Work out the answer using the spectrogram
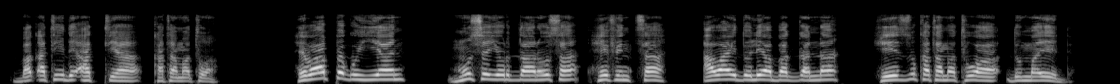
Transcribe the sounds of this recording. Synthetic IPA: bɐkʼɐt̪iːd̪ɛɐt̪ːɪjaːkɐt̪ɐmɐt̪ʊwaː | hɛwaːpːɛɡʊjːɪjan | mʊsɛjɔɾd̪aːnoːsɐhɛfɪnt͡sːa | ɐwɐjd̪ɔlɪjaːbɐɡːɐnːɐ | he̞ːzːʊkɐt̪ɐmɐt̪ʊwaːd̪ʊmːɐje̞ːd̪ːɐ̥

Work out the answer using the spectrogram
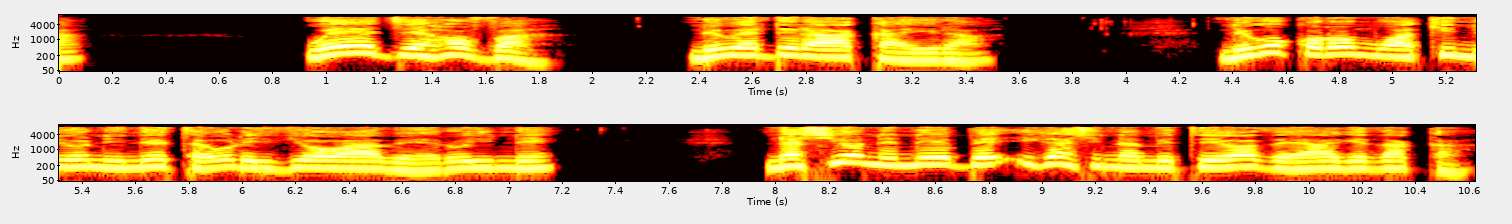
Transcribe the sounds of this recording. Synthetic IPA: wɛd͡ʒɛɦɔva | newɛdeɾaːkaeɾa | neɣokɔɾɔmwakinioninetɛoɾeiðjɔwaːwɛːɾoine | naɕjɔneneːbɛʔiɣaɕinametejɔðɛjaɣeðaka

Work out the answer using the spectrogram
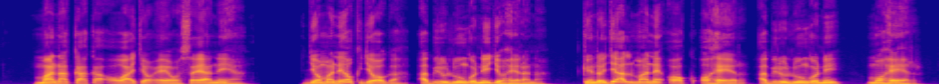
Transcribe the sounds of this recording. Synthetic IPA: manakakaʔɔwat͡ʃɔʔɛɔsɛjanɪja̰ | d͡ʒɔmanɛɔkd͡ʒɔɡaabiɾolwoŋɡonɪd͡ʒɔɦɛɾa̰na̰ | kendod͡ʒalmanɛʔɔkɔɦɛɾabiɾolwoŋɡonɪ | mɔɦɛr

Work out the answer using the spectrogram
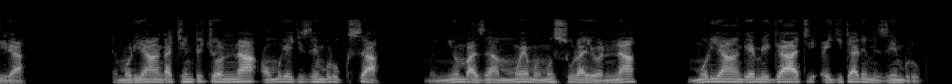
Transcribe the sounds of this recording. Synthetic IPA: ɾa | temuljaːŋɡaciːntuco̞nːaʔomulje̞ːciziːmbuluku̥sa | muɲːuːmbazamːwe̞mwe̞musulajo̞nːa | muljaːŋɡe̞ːmiɡaːtiʔe̞ɟitalimiziːmbuluku

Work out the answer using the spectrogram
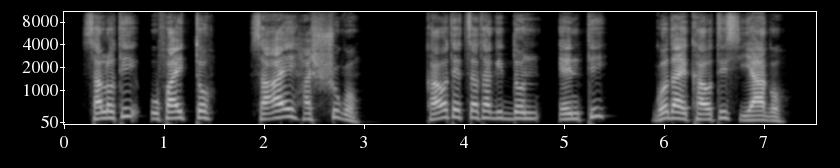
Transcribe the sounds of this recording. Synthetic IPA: sɐlɔt̪ɪʊfɐjt̪ːɔ | sɐʔɐjhɐʃːʊɡɔ̰ | kɐwɔt̪ɛt͡sːɐt̪ɐɡɪd̪ːɔn | ɛnt̪ːɪ | ɡɔd̪ɐjkɐwɔt̪ɪsjaːɡɔ̰

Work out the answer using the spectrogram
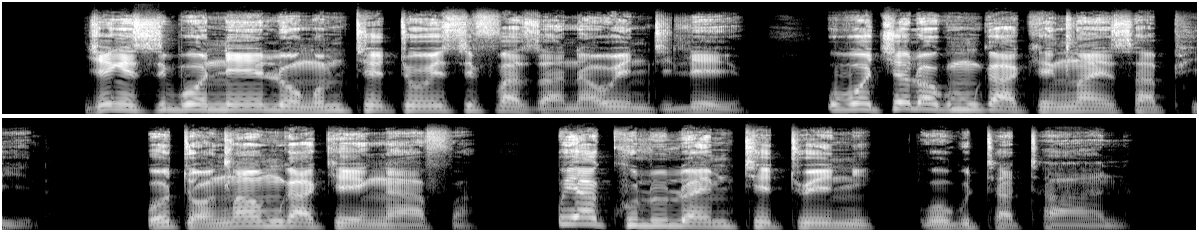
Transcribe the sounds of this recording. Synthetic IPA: nd͡ʒʱɛŋes̬iβɔnɛlɔŋom̩tʰɛtʰɔwesifazanaɔwendʱilɛjɔ | uβɔt͡ʃʼɛlwaɣum̩ɣakʰɛŋ͡ǁaɛsapʰiːla | ɣɔd̥ʱwaŋ͡ǁaum̩ɣakʰɛːŋafa | ujakʰululwaem̩tʰɛtʰweni | woɣutʰatʰaːna

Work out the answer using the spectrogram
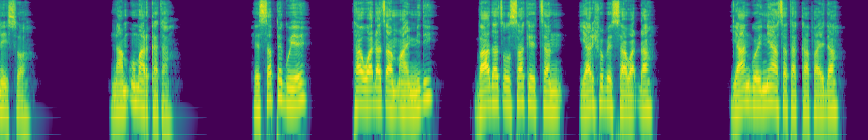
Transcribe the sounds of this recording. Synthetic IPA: ɛɪsːɔwɐ̰ | nɐmʔʊmɐɾkːɐt̪ɐ̰ | hɛsːɐpːɛɡʊjɛ | t̪ɐwɐɗɐt͡sʼɐmʔːaɪmːɪd̪ɪ | baːd̪ɐt͡sʼo̞ːsːake̞ːt͡sːɐn | jɐɾʃɔbɛsːaːwɐɗːɐ | jaːnɡɔjnːɪjasɐt̪ɐkːɐpɐjd̪ɐ

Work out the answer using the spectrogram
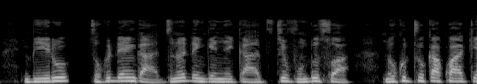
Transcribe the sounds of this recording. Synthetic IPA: mbiɾud͡zo̞k̬uɗe̞ŋɡad͡zino̞ɗe̞ŋɡe̞ɲe̞kad͡zit͡ʃivunduswa | no̞kutukakwaːke̞

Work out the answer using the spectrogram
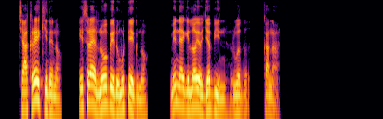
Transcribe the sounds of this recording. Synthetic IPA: t͡ʃakɾɛkindenɔ | ɪsɾaɛlnoːbedomuteɡno | mɪnɛɡɪlɔjɔd͡ʒabinɾwod̪ | kana̰n

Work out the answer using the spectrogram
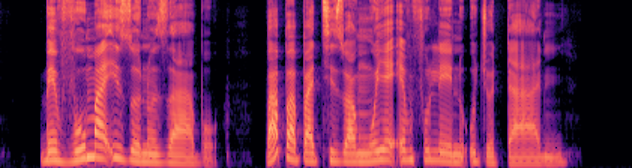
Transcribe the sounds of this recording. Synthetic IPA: βevumaizɔnɔzaːβɔ̰ | βab̥ʱab̥ʱatʰizwaŋujɛʔeɱfulenḭʔud̥ʒ̥ʱɔd̥ʱaːni

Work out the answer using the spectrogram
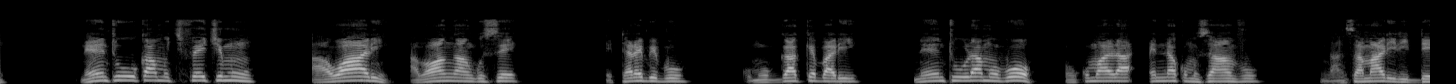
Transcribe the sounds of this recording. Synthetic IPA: ne̞ːntuːkamuci̥fe̞cimu | awaːli | a̰βawaŋɡaːŋɡuse̞ | tːaɾeβiβu | kumuɡːakːe̞βali | ne̞ːntuːlamuβwo̞ː | kumalae̞nːakomusaːɱvu | ŋɡa̰nsamaliɾidːe̞

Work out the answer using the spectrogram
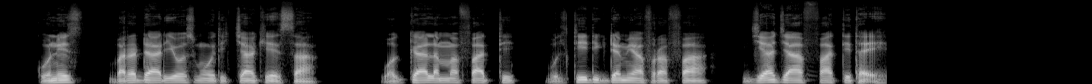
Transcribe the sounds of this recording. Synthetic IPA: kʊnɪs | bɐɾɐd̪aːɾɪjo̞ːsmo̞ːt̪ɪt͡ʃːaːke̞ːsːaː | wʔɐ̰ɡːaːlɐmːɐfːaːt̪ːɪ | bʊlt̪iːd̪ɪɡd̪ɐmiːɐfʊɾɐfːaː | d͡ʒɪʔɐd͡ʒaːfːaːt̪ːɪt̪ɐ̰ʔɛ̰

